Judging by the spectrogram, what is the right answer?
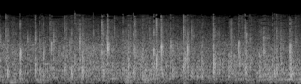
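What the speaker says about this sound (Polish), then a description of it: "Gorące brawa" Steady, dense applause from an audience at a dance competition final fills the whole stretch, with many hands clapping evenly and no voices standing out.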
